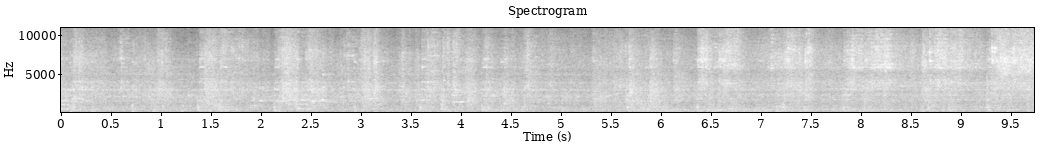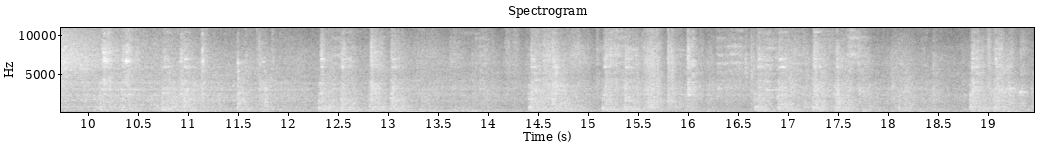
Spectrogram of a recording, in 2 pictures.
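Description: Container wagons of a freight train rolling past at close range: loud, steady wheel-on-rail noise with a clattering clickety-clack from the wheelsets. From about halfway the noise dips briefly every couple of seconds.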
